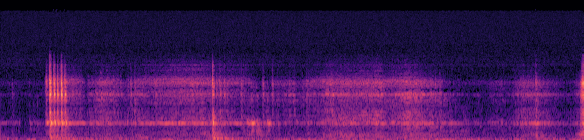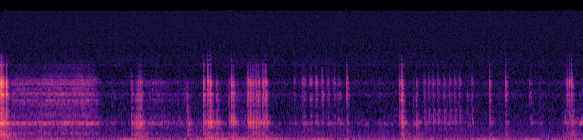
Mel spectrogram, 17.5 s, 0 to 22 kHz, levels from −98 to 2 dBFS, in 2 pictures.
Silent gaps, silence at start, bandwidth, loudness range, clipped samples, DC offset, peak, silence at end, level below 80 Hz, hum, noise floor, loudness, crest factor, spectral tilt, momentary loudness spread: none; 0 s; 16 kHz; 17 LU; under 0.1%; under 0.1%; -4 dBFS; 0 s; -52 dBFS; none; -56 dBFS; -33 LUFS; 34 dB; -5 dB/octave; 27 LU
